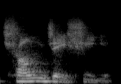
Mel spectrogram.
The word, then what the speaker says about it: Chiang Kai-shek: most friendly with um it's not gonna be spelled the way i'm gonna say it i learned how to say it from a chinese friend of mine because i wanted to know yeah his name was chung jaishi okay this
